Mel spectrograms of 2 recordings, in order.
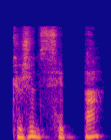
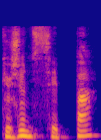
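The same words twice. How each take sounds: First: Questioning echo. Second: Higher, more pointed rising question; incredulous echo. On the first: Harry repeats Ron's accusation back, mildly incredulous. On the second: Harry challenges Ron's accusation, more openly incredulous. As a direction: echo it back in disbelief, pitch lifted. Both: Acted. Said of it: "répéta Harry".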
